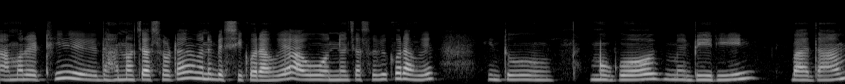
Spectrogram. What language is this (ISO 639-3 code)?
ori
